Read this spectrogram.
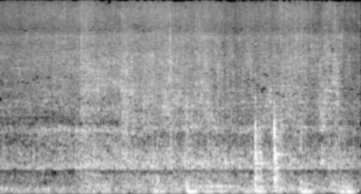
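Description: Chunks of potato tumble into a pot with soft thuds.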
